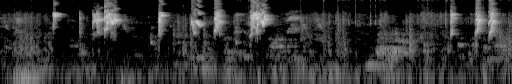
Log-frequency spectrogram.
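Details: Aviary lovebirds eating seeds, fruit and vegetables and flying about utter shrill, short chirps in clusters, pausing briefly before another quick pair of high notes.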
